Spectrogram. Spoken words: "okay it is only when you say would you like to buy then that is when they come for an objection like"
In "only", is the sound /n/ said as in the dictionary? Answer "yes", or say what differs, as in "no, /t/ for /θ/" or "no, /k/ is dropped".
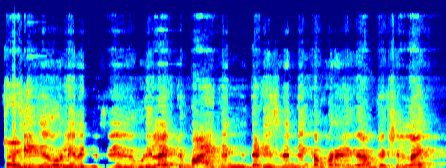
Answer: no, /n/ is dropped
